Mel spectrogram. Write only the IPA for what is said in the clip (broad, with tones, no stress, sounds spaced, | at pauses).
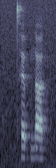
t̪ʰ ɛ˨˩ p̚ n a˨˩ t̚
